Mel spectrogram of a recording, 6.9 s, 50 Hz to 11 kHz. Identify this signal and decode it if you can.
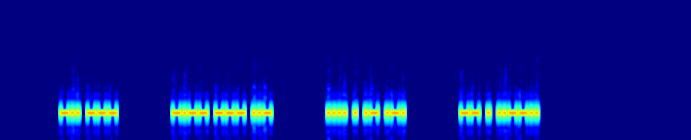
Morse code, heard as a keyed tone, about 48 wpm, 700 Hz. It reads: DO YOU HEAR ME?
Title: 3x Word-Spacing - Sentences from Top 300 Words - 45wpm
